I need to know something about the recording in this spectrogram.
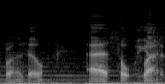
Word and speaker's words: Bonneville: It's based off the Bonneville, I think it's called, pronounced Bonneville, Salt Flats.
